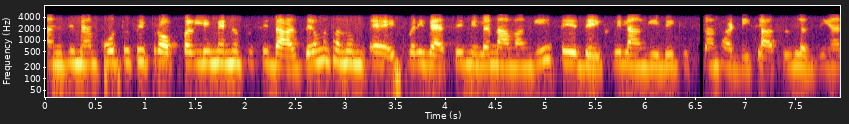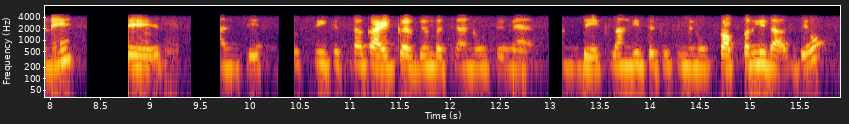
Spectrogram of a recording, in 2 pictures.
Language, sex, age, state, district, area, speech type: Punjabi, female, 18-30, Punjab, Fazilka, rural, conversation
